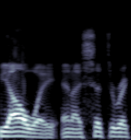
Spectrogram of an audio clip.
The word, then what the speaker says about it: Yahweh: But that just means the original pronunciation most likely would have been Yahweh, which is what most scholars believe and what I personally believe.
